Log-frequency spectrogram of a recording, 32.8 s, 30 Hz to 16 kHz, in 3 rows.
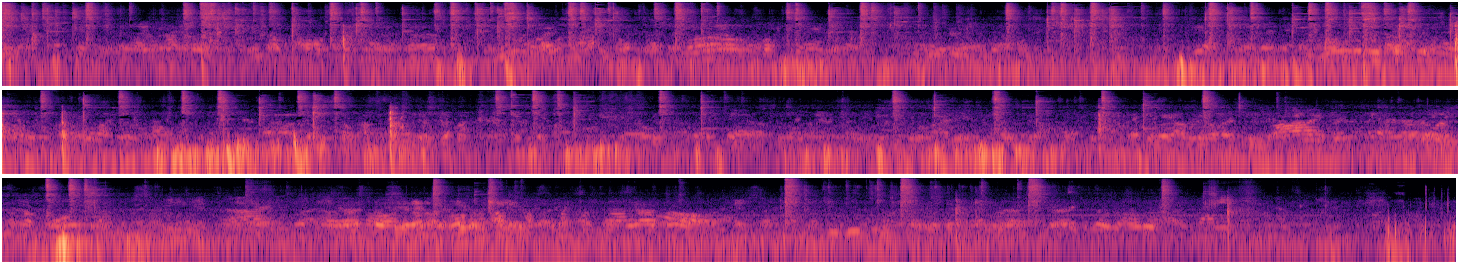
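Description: Scattered sharp reports of scoped air rifles firing at steel silhouette targets, the loudest about 22 seconds in, over the murmur of voices.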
